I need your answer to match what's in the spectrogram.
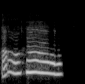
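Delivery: bad, shrill, loud, high-pitched fake panicky voice. Talking about selling art on a possible holiday, terrible mock-panicked voice. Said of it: "That was a terrible voice".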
